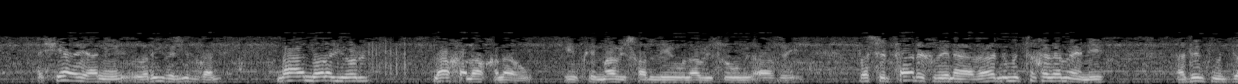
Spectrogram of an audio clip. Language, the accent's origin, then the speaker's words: Arabic; Damascus, Damascus Governorate, Syria; قالوا لي ناس عندنا في دمشق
